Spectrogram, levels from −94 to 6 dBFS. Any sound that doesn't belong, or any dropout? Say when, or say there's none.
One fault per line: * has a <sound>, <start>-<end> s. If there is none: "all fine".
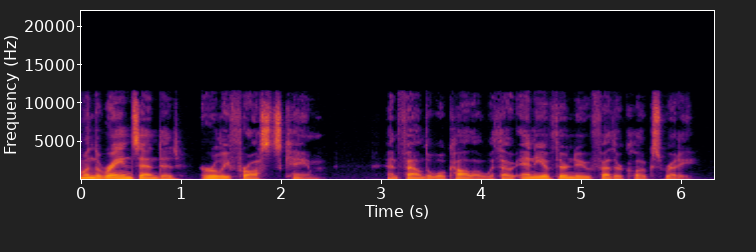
all fine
